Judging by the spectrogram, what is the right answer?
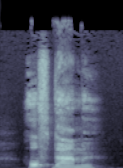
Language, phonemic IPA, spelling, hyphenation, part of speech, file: Dutch, /ˈɦɔfˌdaː.mə/, hofdame, hof‧da‧me, noun, Nl-hofdame.ogg
- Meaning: lady-in-waiting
